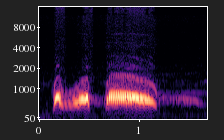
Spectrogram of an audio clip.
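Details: Single phrase from a spotted dove with thổ-style challenge cooing for training decoys: a short bent note swelling upward, a pause, then a long smooth coo fading into a soft tail.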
